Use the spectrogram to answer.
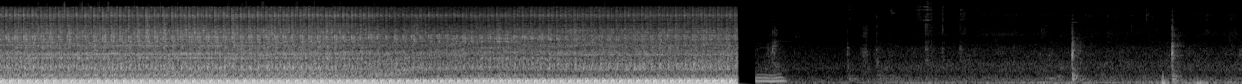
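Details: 1946 Indian Chief V-twin, after revival from 12-year storage, clutch linkage adjusted: steady, even loping idle about four beats a second, no knocks or misses, then clean shutoff; healthy and running better.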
